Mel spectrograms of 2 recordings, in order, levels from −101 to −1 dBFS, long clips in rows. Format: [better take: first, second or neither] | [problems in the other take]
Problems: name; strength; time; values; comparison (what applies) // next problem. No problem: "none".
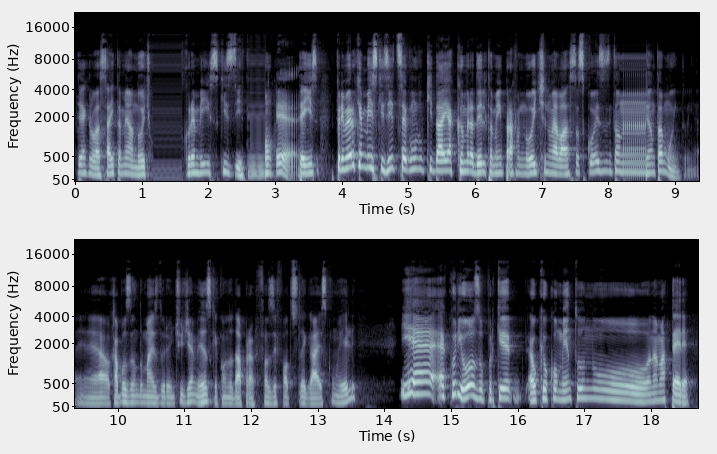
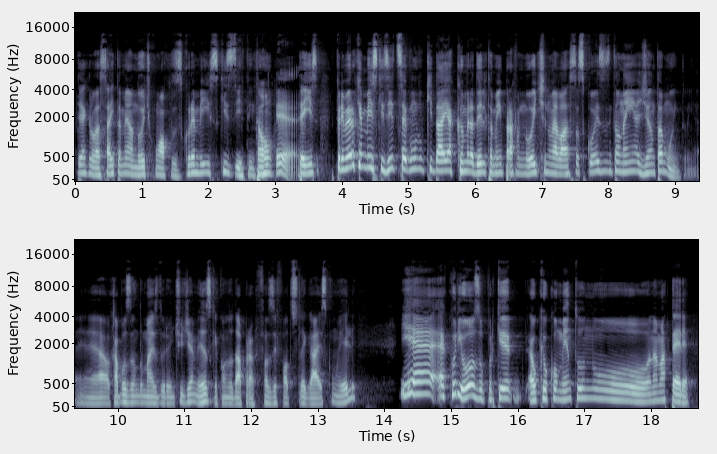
second | audio freezing; at 1 s, at 2.5 s and at 8 s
